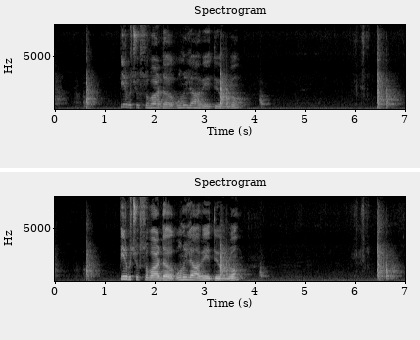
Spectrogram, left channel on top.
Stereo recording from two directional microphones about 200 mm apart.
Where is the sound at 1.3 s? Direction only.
50° right (ahead or behind).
